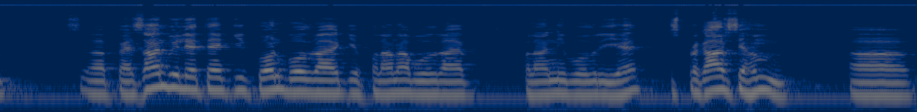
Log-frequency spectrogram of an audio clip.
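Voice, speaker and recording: A man giving a formal conference lecture in a measured, explanatory way, reciting Sanskrit verses between his points. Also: on the high side, warm tone. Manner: modest, addresses the gathering. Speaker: academic speaker at a conference. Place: conference hall. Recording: dull lo-fi sound.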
